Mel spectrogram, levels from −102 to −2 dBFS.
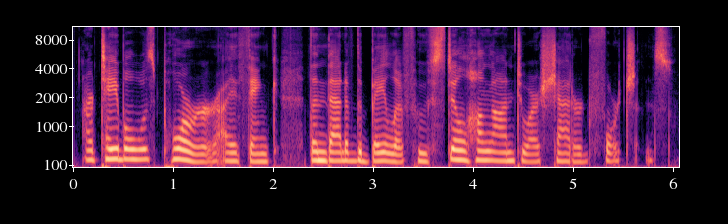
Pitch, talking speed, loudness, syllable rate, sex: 200 Hz, 190 wpm, -18 LUFS, 4.8 syllables/s, female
